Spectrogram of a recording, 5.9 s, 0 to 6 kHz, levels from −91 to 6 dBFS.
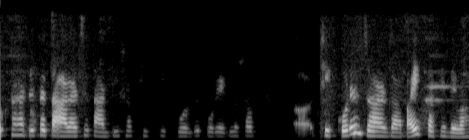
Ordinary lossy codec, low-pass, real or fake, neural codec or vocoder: none; 5.4 kHz; fake; vocoder, 44.1 kHz, 128 mel bands every 256 samples, BigVGAN v2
